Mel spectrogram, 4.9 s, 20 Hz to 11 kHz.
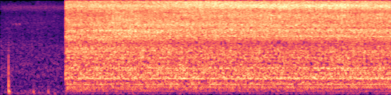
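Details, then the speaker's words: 2003 Honda Civic idling with A/C on after the fix for A/C turning warm after 5–10 minutes of driving: steady, even hum and airy rush with no clatter, squeal or cycling knock; normal A/C compressor running. "all right you can see that the um the ac and everything is on but we're going to make sure that it's not staying on we're going to make sure um it's engaging like it's supposed to"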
